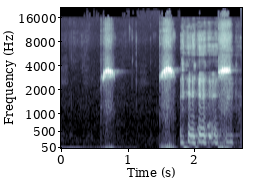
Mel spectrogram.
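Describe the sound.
A person imitates cricket chirps with short, high-pitched whistled squeaks, three quick bursts separated by brief pauses, with some vocal murmuring mixed into the later chirps.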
